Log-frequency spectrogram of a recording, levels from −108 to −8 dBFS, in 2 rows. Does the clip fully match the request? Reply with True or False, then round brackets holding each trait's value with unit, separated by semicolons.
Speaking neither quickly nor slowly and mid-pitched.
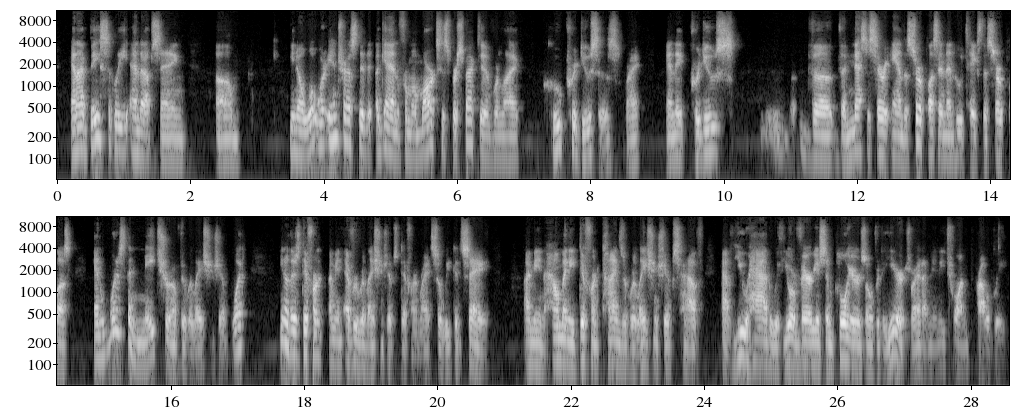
True (180 wpm; 175 Hz)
